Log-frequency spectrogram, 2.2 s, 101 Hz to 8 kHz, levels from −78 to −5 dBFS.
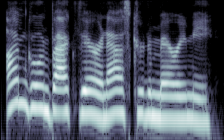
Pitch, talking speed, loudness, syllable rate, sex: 230 Hz, 270 wpm, -16 LUFS, 5.7 syllables/s, female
